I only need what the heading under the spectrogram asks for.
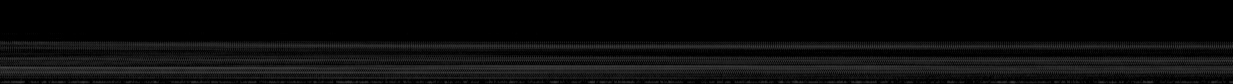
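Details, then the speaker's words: KAATSU C4 controller pump hums steadily and never cuts out because one air band won't reach full pressure; the band probably has a leak, possibly bladder join, worn valve O-ring or unseated valve. "We can see here that this air band is not coming up to pressure and the controller has to keep running to try and get it to come to full pressure. This air band probably has a leak."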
